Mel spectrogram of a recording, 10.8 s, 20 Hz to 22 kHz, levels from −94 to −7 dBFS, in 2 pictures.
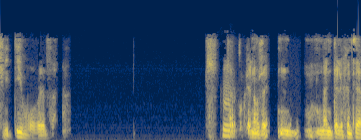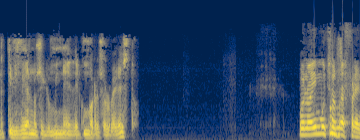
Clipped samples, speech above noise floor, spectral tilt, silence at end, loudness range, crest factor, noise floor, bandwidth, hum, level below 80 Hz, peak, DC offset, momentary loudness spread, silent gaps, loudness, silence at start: under 0.1%; 56 dB; -5 dB/octave; 0 s; 8 LU; 16 dB; -70 dBFS; 11.5 kHz; none; -54 dBFS; 0 dBFS; under 0.1%; 9 LU; none; -15 LUFS; 0 s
